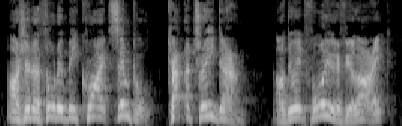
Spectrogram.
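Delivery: high, loud bossy beaver voice; brusque know-it-all beaver; bad-tempered beaver. Beaver offering to cut the tree down, brusque and loud.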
